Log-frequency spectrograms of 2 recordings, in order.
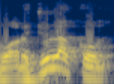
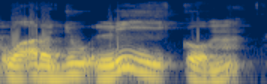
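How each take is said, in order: First: The vowel after the l is a. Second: The vowel after the l is i. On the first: The feet must be washed. "ketika dibaca dengan wa arjulakum" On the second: The feet may only be wiped. "dijarkan lamnya"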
